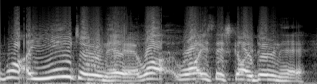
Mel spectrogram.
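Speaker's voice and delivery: high, loud, slowed startled cry; shocked shout. Retold or imitated. Patient yelling at the cleaner who walked in. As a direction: yell in disbelief at the intruder.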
